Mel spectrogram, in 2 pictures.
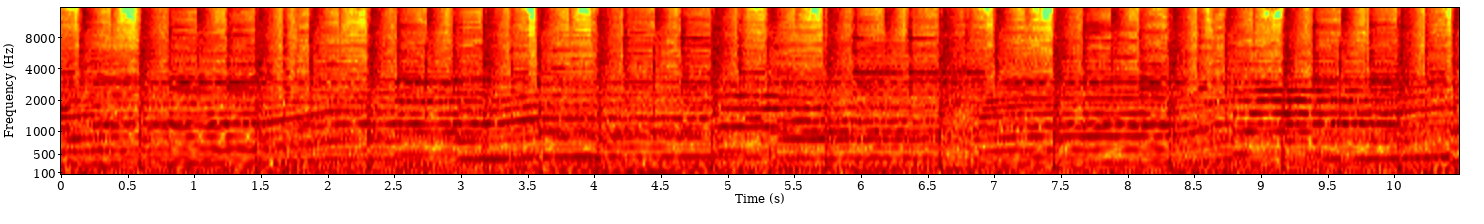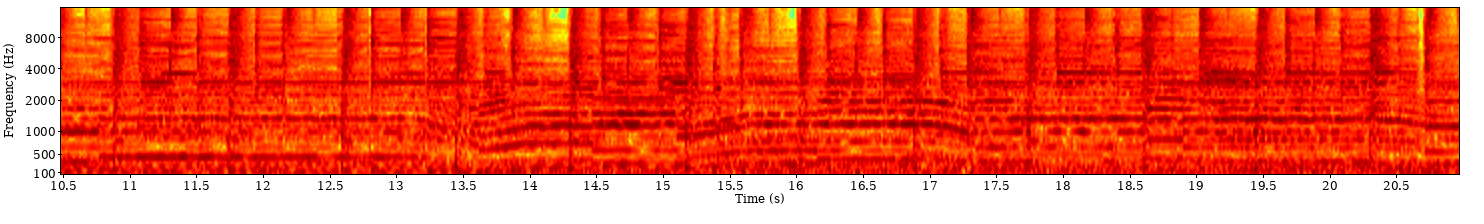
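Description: Background music led by guitar, at a steady level, its notes sliding from one pitch to the next every few seconds.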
